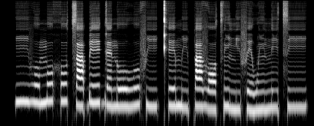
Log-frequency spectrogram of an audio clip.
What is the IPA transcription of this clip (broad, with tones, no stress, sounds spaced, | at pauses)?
iː˨ β o˨ m o˦ h o˦ t͡s a˨ ɓ eː˦ ɡ ɛ˨ n oː˨ w o˦ f iː˨ kʰ e˦ m i˨ p a˦ v ɔ˨ t͡s ĩ˦˨ ɲ i˨ f e˨ w ĩ˨ n i˦˨ t͡s iː˦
